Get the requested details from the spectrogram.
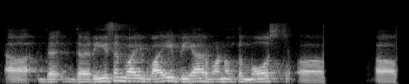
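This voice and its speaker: At a moderate pace and in a mid-range voice, the Kerala coach speaks Malayali-accented Indian English like a telesales trainer, repeating himself emphatically and tagging lines with "right?" and "you know what I mean?" Slight background noise sits under a roomy, dull, muffled recording.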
